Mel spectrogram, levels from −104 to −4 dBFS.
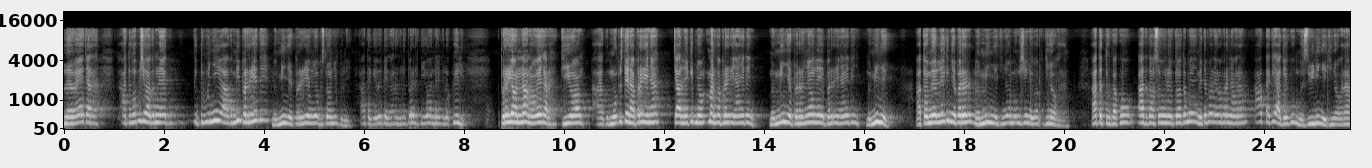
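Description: No technical faults can be heard anywhere in the speech. The audio carries the coding texture and the 12 kHz upper limit of a working WebRTC call path, which fits the Opus codec at around 24 kbps.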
